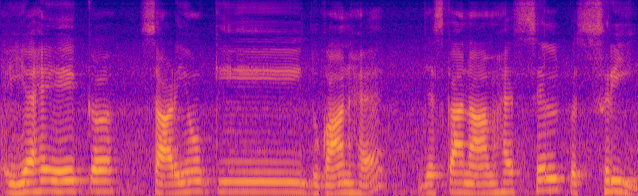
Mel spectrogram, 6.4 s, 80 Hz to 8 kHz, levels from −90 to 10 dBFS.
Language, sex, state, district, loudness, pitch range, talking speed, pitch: Hindi, male, Maharashtra, Mumbai Suburban, -17 LUFS, 135-155 Hz, 105 wpm, 150 Hz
